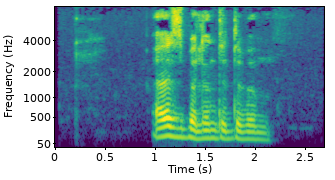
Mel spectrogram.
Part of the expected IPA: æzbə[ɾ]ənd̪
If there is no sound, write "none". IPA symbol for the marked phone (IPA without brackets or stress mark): l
